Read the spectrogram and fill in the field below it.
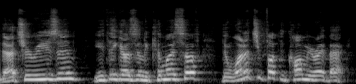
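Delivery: high, loud, fast angry tirade at his dad; retold furious rant. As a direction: yell it at the father like it's happening again. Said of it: "I said".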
